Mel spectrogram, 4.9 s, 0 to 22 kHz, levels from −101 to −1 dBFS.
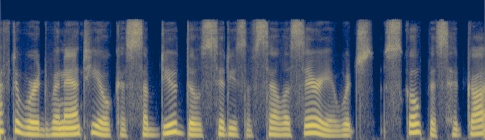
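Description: No technical faults can be heard anywhere in this speech clip. There is no moment in it that needs a timestamp.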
